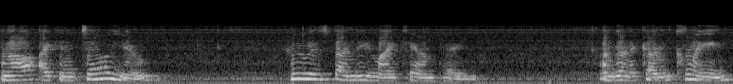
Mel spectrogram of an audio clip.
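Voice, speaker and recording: A woman at medium pitch speaks at a very slow pace with lively intonation and long, frequent pauses. Noticeable background noise and audible room echo are present. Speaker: political candidate and TV show host. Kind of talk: campaign appeal on TV show. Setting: TV studio. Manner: slow, easy pace.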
